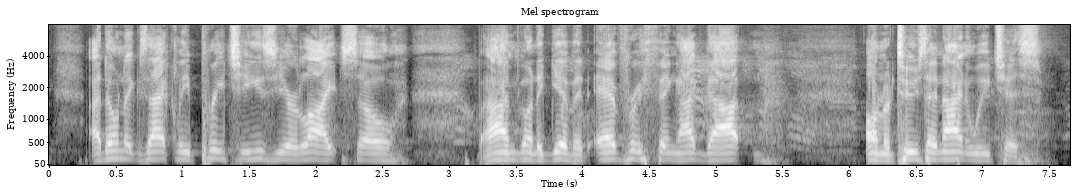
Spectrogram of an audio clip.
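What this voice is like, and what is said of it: Weary, tired-sounding voice. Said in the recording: “I've noticed my voice is a little weary.”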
